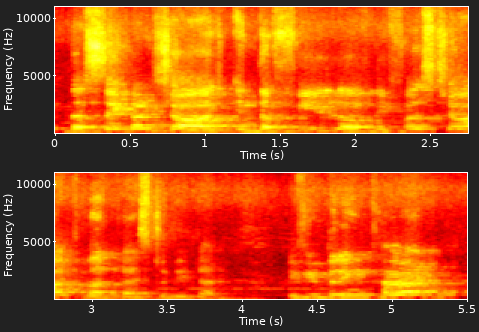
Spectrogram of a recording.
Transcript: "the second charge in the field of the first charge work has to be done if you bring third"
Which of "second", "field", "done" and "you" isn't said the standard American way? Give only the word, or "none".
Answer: none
